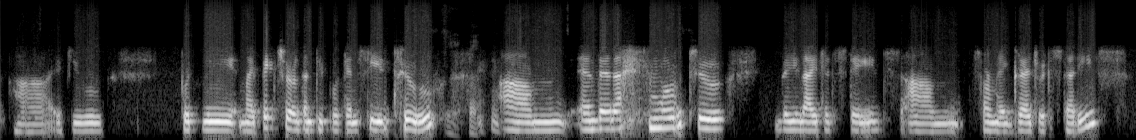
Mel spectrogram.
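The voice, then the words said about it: Indian accent. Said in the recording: “I was born and raised in India, as you can tell from my accent.”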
